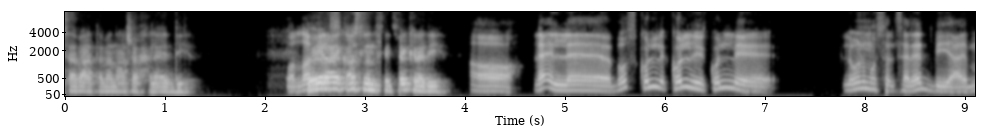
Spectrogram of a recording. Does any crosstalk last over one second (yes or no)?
no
